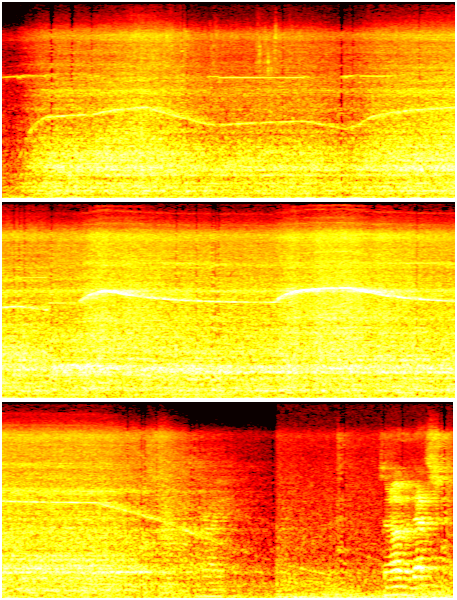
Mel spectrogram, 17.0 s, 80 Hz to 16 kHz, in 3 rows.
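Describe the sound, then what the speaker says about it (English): Compressed air blasts through a radiator hose on a 2019 Honda Talon R during a coolant flush, a loud, sustained hiss with rising and falling whistling tones that stops abruptly near the end. "I'm going to blow air through the hose here, and so it comes out the other side"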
